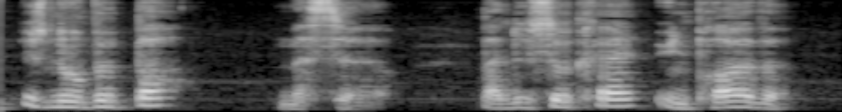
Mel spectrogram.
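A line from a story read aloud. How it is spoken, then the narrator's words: Queen's sharp cry. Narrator (French): s'écria la reine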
